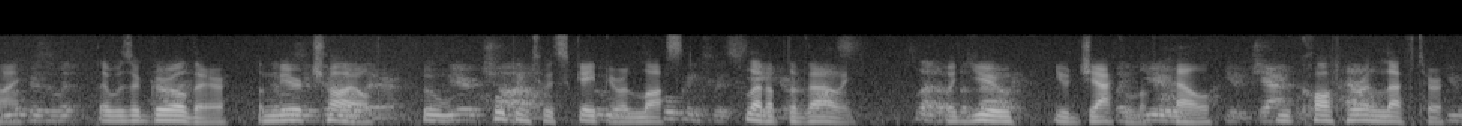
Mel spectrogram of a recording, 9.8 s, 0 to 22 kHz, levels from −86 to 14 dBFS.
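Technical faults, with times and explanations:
0.01–0.56 s, 0.99–1.29 s, 1.80–3.67 s, 3.98–5.72 s, 6.09–6.86 s, 7.43–9.21 s and 9.64 s to the end: echo leak. A second copy of the speech trails it by 1.13 s, roughly 5 to 15 dB quieter, and is loudest at 1.80–3.67 s and 7.43–9.21 s. The likely cause is a speakerphone at the other end whose echo canceller failed to remove its microphone's pickup of the loudspeaker.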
